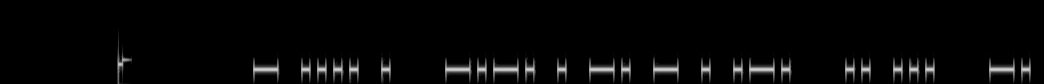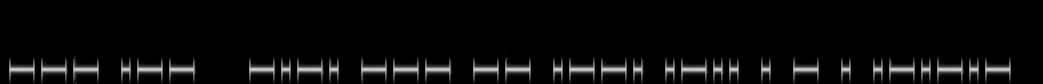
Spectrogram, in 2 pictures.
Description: Morse code, heard as a keyed tone, about 15 wpm, 700 Hz. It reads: THE CENTER IS NOW COMPLETE.
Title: Sentences from Top 1000 Words - Review Part 2 - 15wpm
